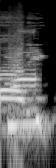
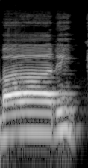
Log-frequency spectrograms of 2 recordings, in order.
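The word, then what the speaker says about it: بَارِكْ: على বারিক না, محمد বারিক, বারিক না, বারিক, বাতে মাদ আছে। اللهم بارك বারিক হয়নি, بارك বাতে আলিফ আছে দেখেন, বারিক।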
